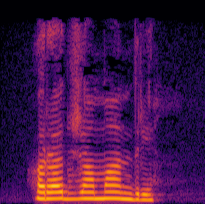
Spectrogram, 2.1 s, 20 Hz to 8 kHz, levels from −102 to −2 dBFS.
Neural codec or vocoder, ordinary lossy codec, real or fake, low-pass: none; MP3, 48 kbps; real; 7.2 kHz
